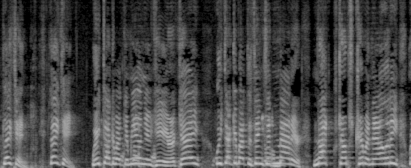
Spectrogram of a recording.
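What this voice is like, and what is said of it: Imitates another person's voice. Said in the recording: “I really worked on that impression, by the way. Like, I have to embody that character. I had to so get inside that man's soul to do the voice that well.”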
